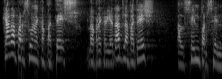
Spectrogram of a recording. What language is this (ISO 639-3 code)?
cat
